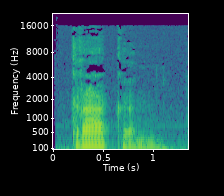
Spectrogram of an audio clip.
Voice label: "kraken", Dutch

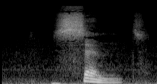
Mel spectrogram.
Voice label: "cent", Dutch

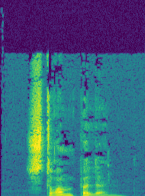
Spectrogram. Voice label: "strompelen", Dutch

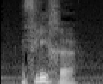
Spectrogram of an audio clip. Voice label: "vlieger", Dutch

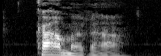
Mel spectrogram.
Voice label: "camera", Dutch

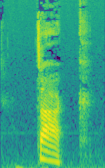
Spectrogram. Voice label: "taak", Dutch

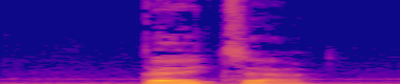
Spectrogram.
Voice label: "peuter", Dutch

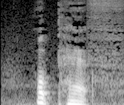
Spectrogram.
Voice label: "ophef", Dutch

